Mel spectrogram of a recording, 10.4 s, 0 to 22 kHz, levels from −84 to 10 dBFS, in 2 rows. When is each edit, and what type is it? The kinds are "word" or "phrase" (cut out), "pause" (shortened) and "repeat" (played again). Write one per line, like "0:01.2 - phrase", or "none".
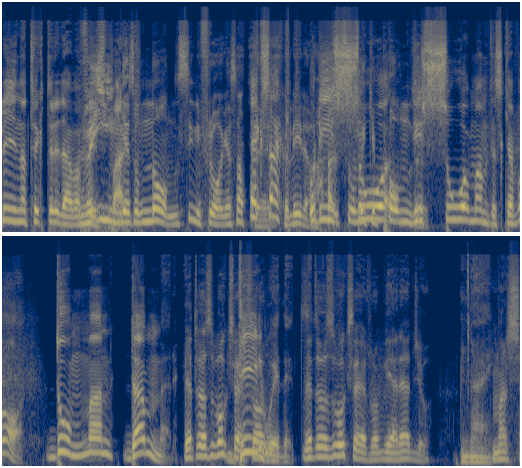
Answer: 0:04.9 - phrase

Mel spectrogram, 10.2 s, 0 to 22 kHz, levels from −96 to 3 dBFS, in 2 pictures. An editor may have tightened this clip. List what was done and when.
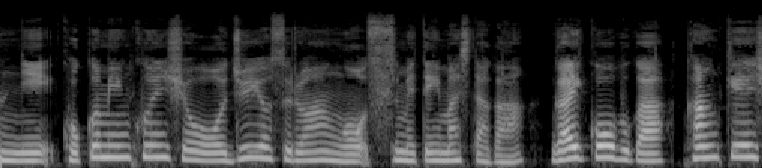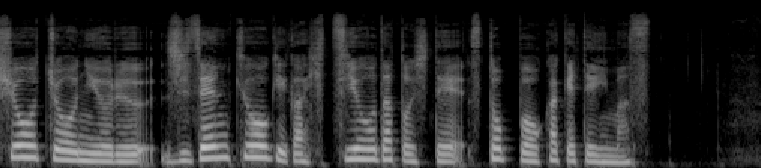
0:03.6 - pause
0:04.5 - pause

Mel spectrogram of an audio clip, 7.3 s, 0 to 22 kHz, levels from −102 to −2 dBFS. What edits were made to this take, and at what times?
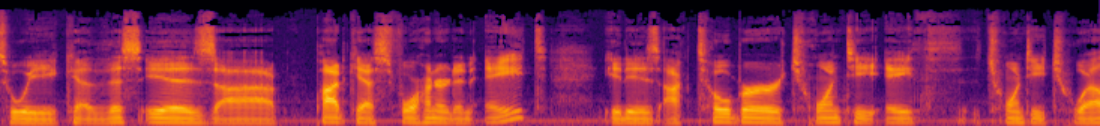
none

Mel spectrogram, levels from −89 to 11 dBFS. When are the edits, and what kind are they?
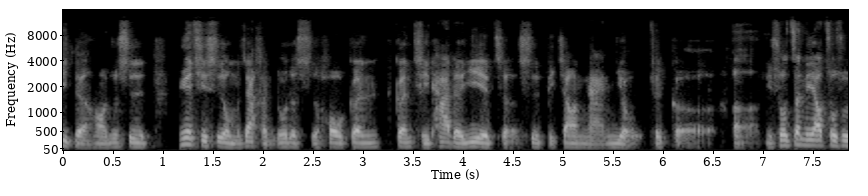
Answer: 0:03.3 - pause
0:06.6 - pause

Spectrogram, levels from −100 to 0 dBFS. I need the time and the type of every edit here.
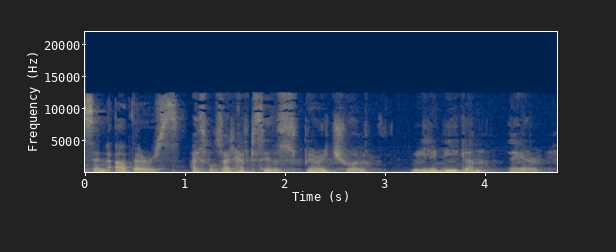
0:01.0 - pause

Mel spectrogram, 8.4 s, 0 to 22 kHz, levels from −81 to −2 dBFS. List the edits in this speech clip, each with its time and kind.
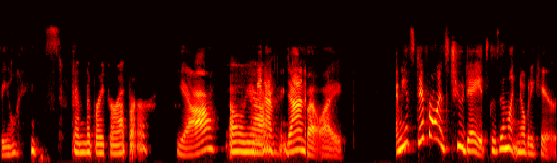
0:01.1 - phrase
0:04.6 - word

